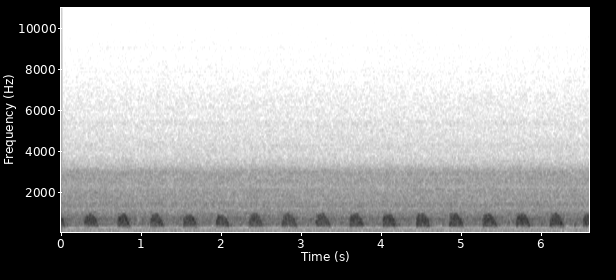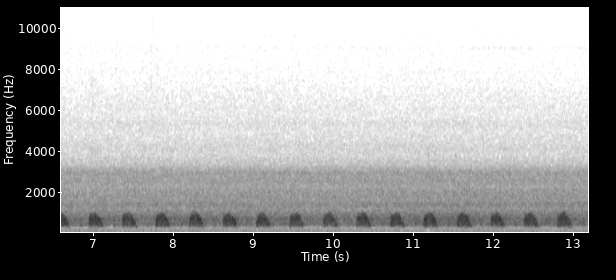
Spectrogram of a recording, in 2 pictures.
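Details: Fetal heartbeat at 14 weeks of pregnancy: rapid, regular whooshing at about 143 beats per minute over steady background hiss.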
